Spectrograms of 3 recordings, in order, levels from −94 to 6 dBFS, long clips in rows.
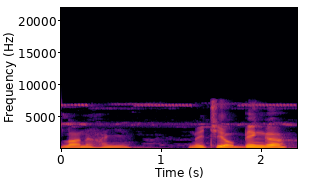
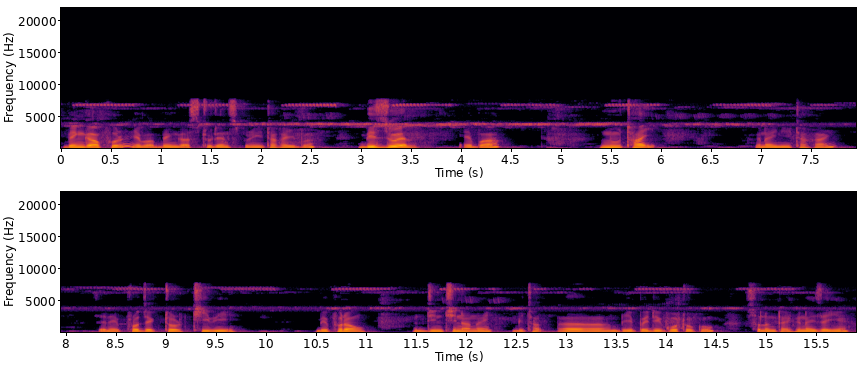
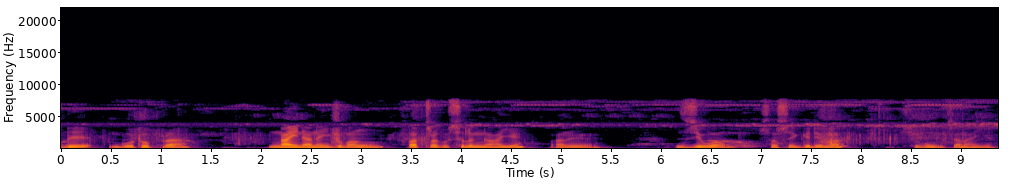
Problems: none marked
